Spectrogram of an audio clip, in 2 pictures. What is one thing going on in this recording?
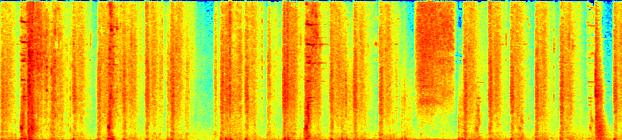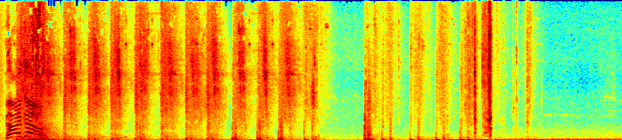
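Footsteps thud quickly on hard ground in a game.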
